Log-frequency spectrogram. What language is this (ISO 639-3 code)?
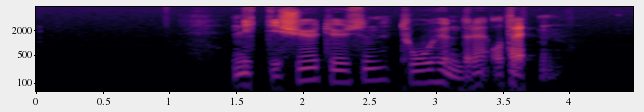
nor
